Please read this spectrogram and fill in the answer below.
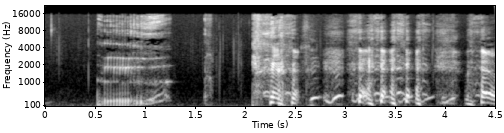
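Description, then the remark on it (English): A single loud, drawn-out burp rumbles for about half a second, then after a short pause several people burst into bubbly laughter. “I can't burp”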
